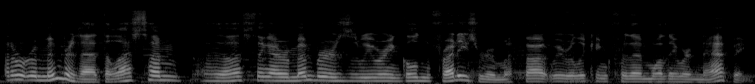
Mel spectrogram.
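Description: A man's voice: on the high side, brisk, hardly any pauses, a little mellow, faint music behind, lightly acted. A man voicing a put-upon animatronic fox in an improvised game roleplay, protesting in an incredulous, whiny way. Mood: casual.

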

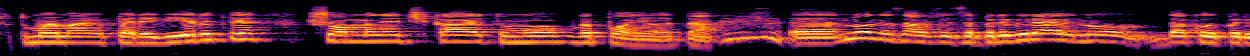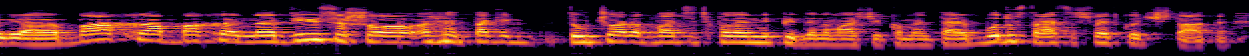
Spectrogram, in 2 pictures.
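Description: Fast-talking young vlogger man. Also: on the high side. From western Ukraine. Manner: reads viewer comments aloud, chatty, self-deprecating. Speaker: YouTube vlogger. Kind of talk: casual comment-reading vlog.

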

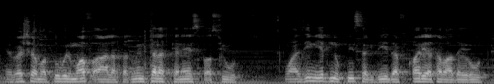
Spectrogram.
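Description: A man's voice: medium pitch, steady tone, racing, darkish tone, soft background music, natural voice. An actor playing a deferential aide who briefs his boss in a film. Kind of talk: Egyptian film acting.

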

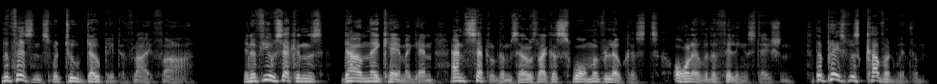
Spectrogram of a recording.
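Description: A man narrating a children's novel in the first person, with expressive storytelling. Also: medium pitch, fairly quick, no room sound, clean studio sound. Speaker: audiobook reader.

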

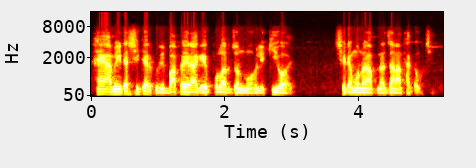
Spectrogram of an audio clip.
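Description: A man's voice: sits low, quick pace, lo-fi sound. A man, a talk show panelist in a heated debate who talks over others and repeats himself insistently.

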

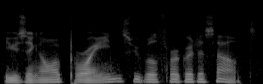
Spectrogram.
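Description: A man chatting casually and playfully as he livestreams a game, rambling in halting bits and repeating his phrases. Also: lowish voice, steady tone, a little mellow, slight background noise. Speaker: livestreamer, VTuber. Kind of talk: casual livestream chat while playing a block-building game.

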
